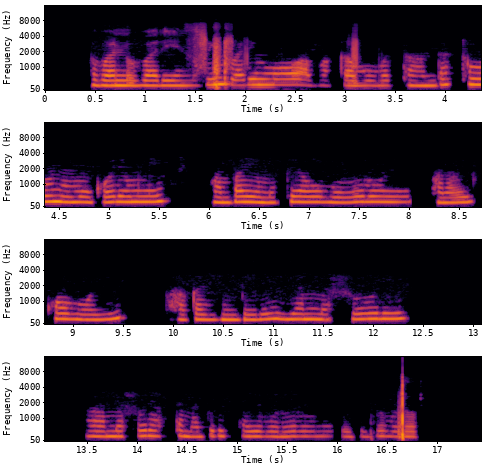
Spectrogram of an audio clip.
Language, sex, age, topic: Kinyarwanda, female, 18-24, education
